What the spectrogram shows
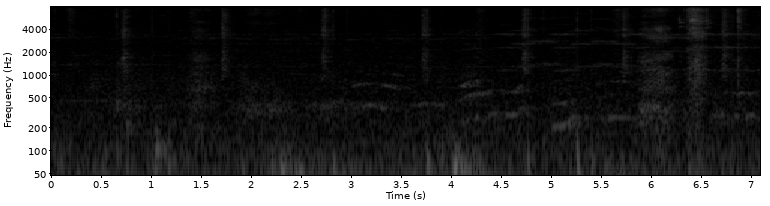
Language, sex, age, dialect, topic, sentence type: Magahi, female, 18-24, Central/Standard, banking, question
